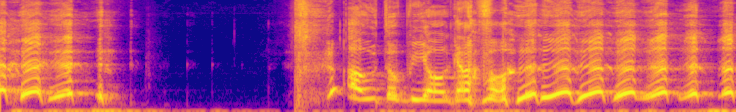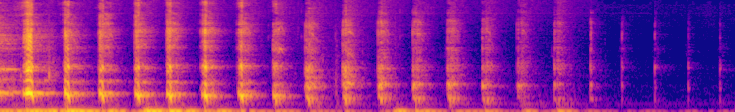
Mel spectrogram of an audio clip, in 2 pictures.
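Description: A young man laughs loudly and hysterically into a microphone, the laughter slowly dying away.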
